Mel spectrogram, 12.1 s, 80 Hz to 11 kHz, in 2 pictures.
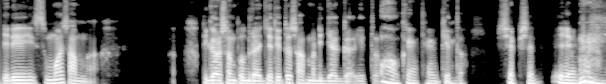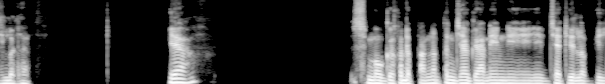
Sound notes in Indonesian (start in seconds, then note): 5.7 berdehem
